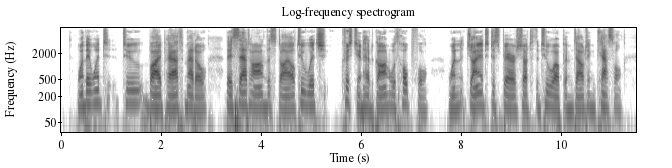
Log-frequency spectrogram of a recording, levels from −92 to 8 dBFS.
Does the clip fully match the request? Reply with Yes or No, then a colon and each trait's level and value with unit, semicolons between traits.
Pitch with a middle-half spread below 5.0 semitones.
Yes: narrow, 2.6 semitones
